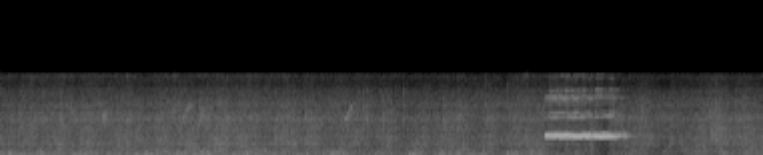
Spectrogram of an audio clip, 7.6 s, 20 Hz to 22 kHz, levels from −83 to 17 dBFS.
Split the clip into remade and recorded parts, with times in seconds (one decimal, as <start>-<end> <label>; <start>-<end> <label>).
0.0-7.6 recorded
